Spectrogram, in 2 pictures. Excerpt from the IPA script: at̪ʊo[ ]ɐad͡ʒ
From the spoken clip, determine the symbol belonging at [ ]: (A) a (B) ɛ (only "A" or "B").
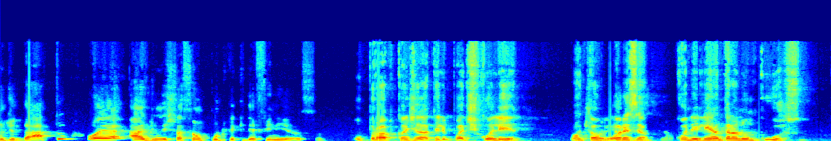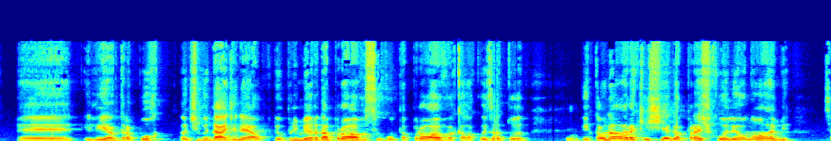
B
